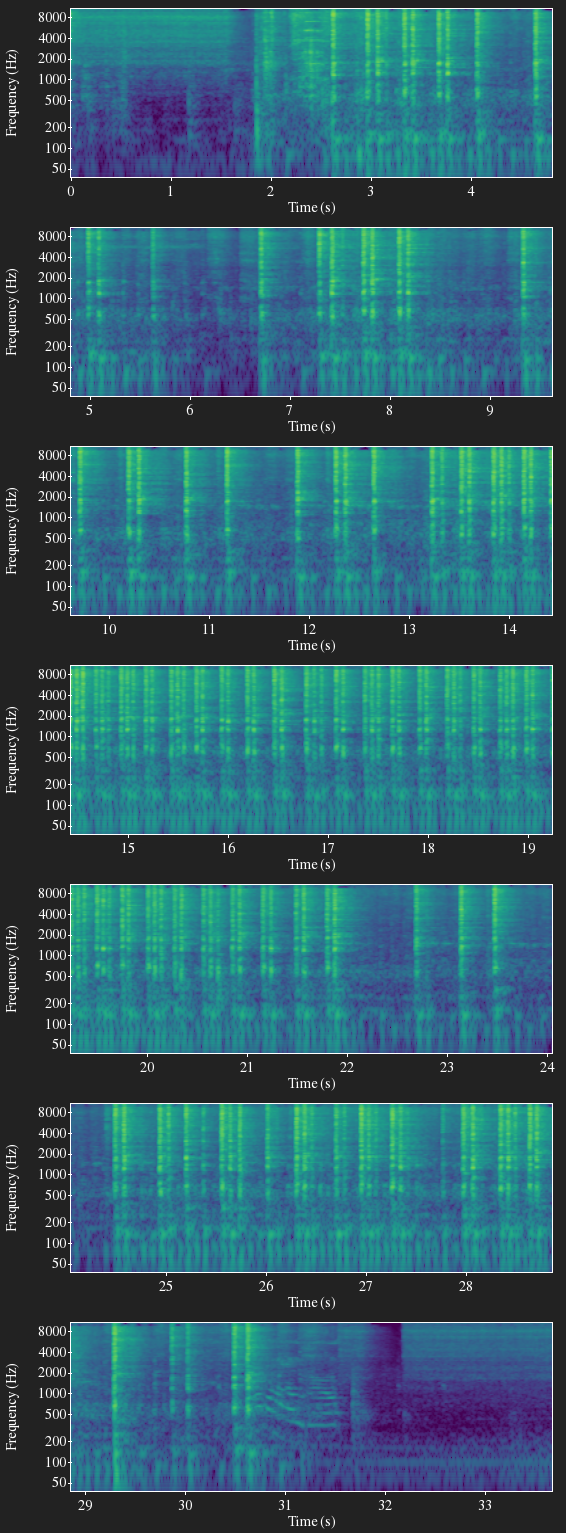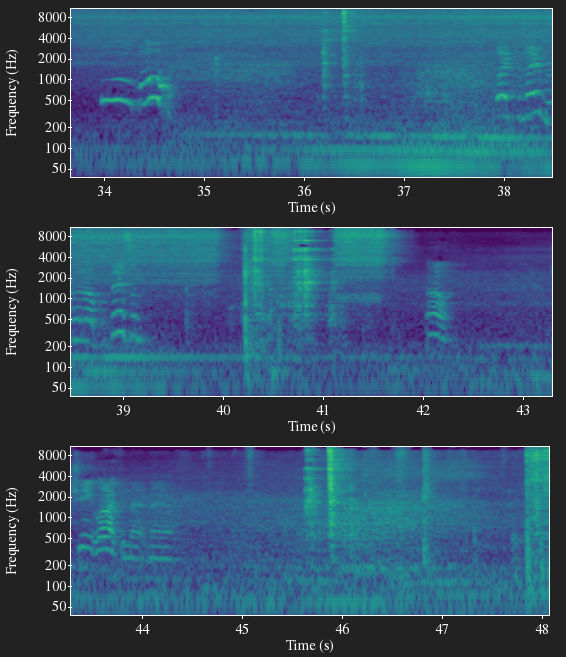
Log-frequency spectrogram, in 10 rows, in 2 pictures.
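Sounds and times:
tractor engine running rough: 0:01.9 - 0:31.3, 0:34.8 - 0:39.5, 0:47.6 - 0:48.0.

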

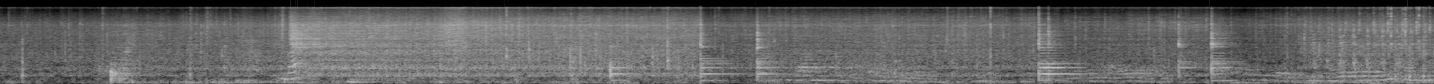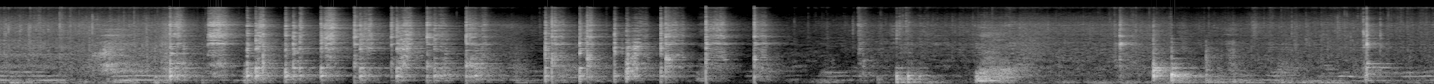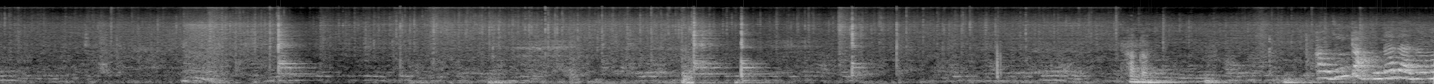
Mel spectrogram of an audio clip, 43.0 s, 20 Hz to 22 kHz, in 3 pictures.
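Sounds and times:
gravy sizzling: 0:00.0 - 0:43.0
spoon scraping metal pot: 0:15.9 - 0:22.1.

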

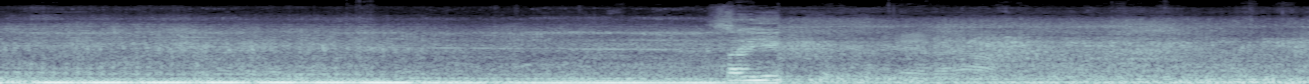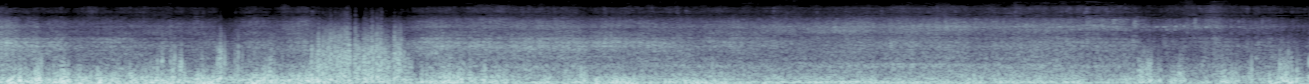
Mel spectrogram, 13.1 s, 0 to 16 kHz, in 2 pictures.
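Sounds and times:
tank diesel engine running: 0:00.0 - 0:13.0
wind on microphone: 0:03.8 - 0:13.0.

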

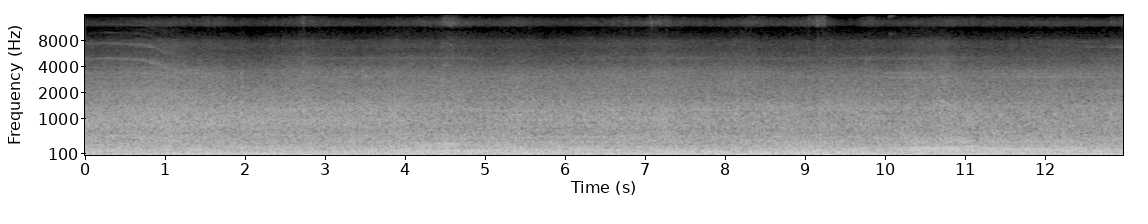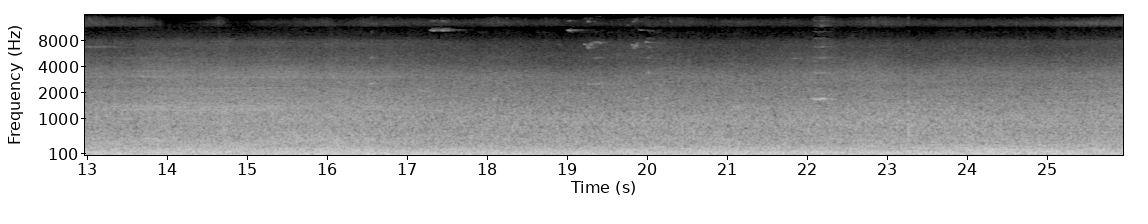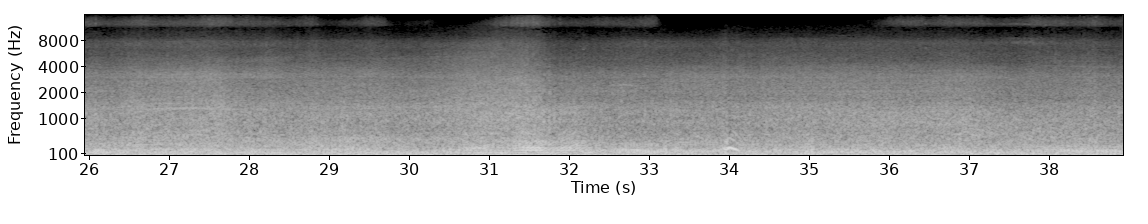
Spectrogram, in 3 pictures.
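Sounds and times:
cars and scooters passing close: 0:00.0 - 0:38.9
motorcycle rumbling: 0:00.0 - 0:38.9.

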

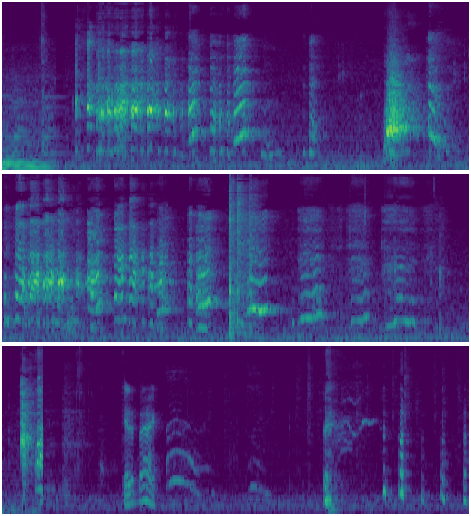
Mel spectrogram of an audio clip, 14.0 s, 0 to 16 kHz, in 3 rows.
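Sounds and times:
background music: 0:00.0 - 0:00.7
babies laughing and giggling: 0:00.8 - 0:03.3, 0:04.3 - 0:09.8.

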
